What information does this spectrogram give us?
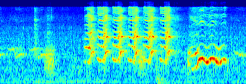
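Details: Masked laughingthrush giving a mating call to stir breeding drive: a run of rapid, raspy chattering notes ending in a wavering squawk, faint softer calls before it.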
